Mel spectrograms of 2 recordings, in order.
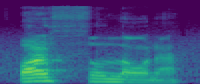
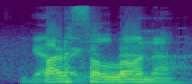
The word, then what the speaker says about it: Barcelona: you're talking about uh barcelona actually the correct pronunciation it's uh barcelona barcelona yeah it's a bit of a lisp barcelona there's big pronunciation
